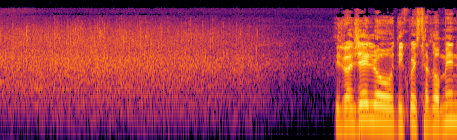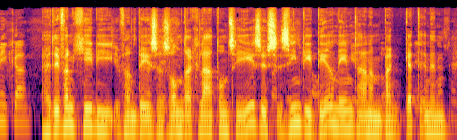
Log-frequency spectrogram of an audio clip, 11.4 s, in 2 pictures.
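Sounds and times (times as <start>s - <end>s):
audience applause: 0.0s - 4.2s
speech: 4.2s - 11.4s.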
